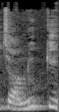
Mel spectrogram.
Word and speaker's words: चौलुक्य: ये जो राजवंश है, ये जो गुजरात के चालुक्य हैं, ठीक है, जो दक्षिण के चालुक्य हैं उन्हें चालुक्य बोला जाता है और जो गुजरात के हैं इनको चौलुक्य। ठीक है, मतलब चौ से उच्चारण हो रहा है।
